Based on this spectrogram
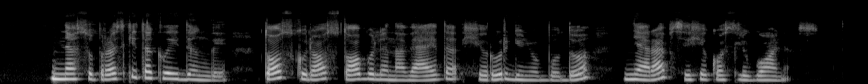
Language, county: Lithuanian, Klaipėda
